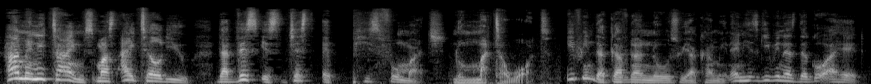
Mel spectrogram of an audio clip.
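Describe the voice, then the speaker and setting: An actor with a Ghanaian English accent playing a proud ex-soldier sergeant who leads a protest, speaking in a raspy, forceful, speechmaking way. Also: male voice, mid-range voice, huge pitch swings, normal speed, hardly any pauses, heavily acted. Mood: defiant. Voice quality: raspy, gravelly. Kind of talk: period drama acting.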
